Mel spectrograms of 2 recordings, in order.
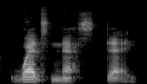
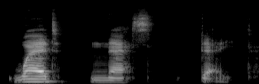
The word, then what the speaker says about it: Wednesday: day wednesday hmm that's not how we say it is it but that is quite a good way of remembering how to spell it wednesday it's just one of those funny words it's got sounds in there that we don't really hear wed ness day and that's one that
